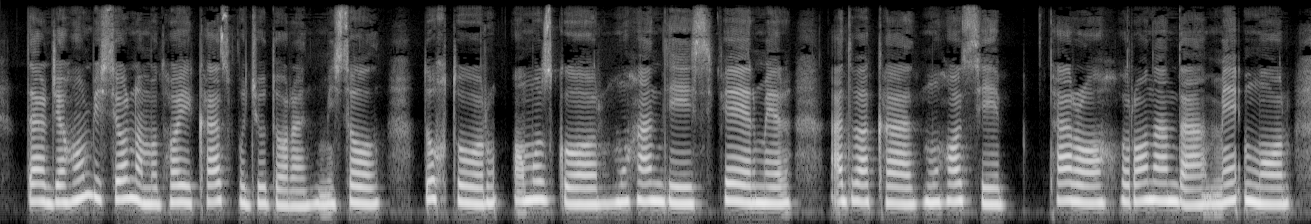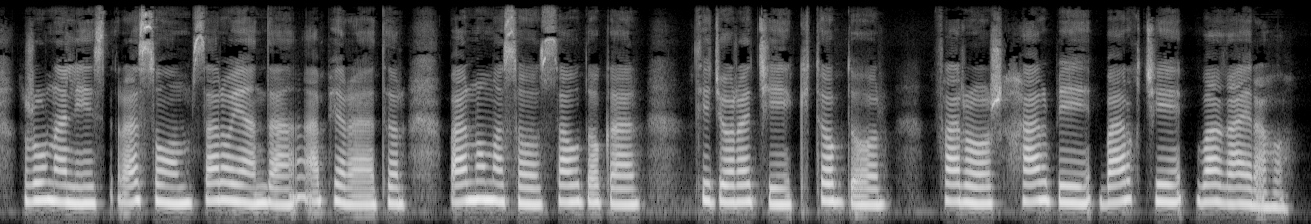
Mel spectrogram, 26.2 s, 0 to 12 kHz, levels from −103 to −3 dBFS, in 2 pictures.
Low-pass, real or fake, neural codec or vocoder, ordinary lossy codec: 10.8 kHz; real; none; none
